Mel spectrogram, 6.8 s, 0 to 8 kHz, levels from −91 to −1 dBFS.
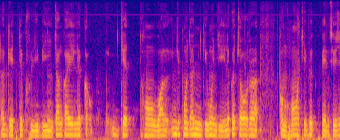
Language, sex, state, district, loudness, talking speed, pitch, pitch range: Rengma, male, Nagaland, Kohima, -15 LUFS, 195 wpm, 115 Hz, 110-120 Hz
